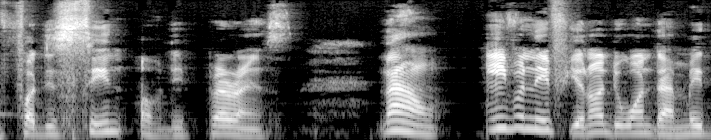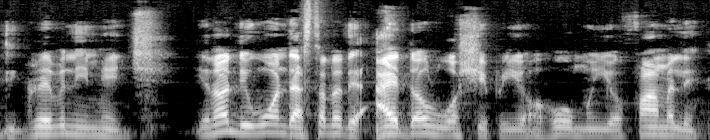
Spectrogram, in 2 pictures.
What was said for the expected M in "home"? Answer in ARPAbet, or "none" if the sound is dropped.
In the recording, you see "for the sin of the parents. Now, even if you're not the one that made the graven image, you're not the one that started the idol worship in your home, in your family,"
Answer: M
